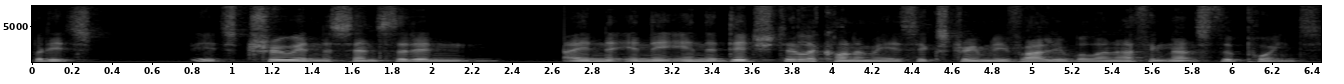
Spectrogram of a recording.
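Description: A man with a plain, everyday voice speaks at a fairly high pitch with ordinary pitch variation. The recording is very clean, with a silent background. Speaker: digital transformation consultant. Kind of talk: casual interview.

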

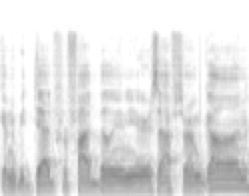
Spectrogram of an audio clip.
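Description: The background stays quiet while a man with an unremarkable speaking voice talks, his pitch fairly low and its variation ordinary. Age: 30s. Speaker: podcast co-host, game designer. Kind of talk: casual chat.

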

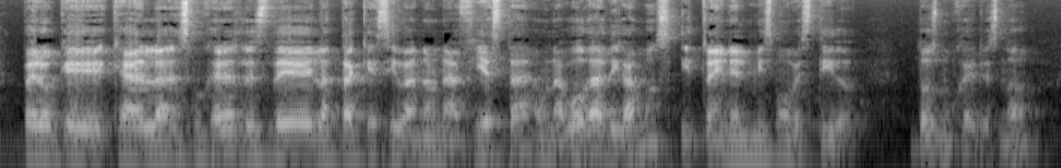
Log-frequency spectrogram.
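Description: Music plays in the background. A man talks at a very fast pace with ordinary pitch variation. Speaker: podcast co-host. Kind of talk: casual chat. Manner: halting, many fillers.

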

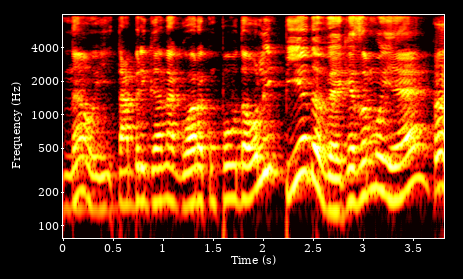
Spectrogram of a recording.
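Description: A man speaks with a high pitch and lively intonation. Noticeable background noise sits behind him. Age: 20s. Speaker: comedian and architect. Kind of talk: casual chat.

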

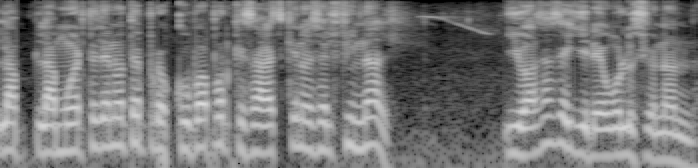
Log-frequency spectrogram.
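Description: Recorded very clean with a silent background and a dry, close sound with no echo, a man speaks at a fairly high pitch with ordinary pitch variation. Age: 20s. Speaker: spiritual podcast host. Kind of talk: spiritual talk. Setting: outdoors in a park.

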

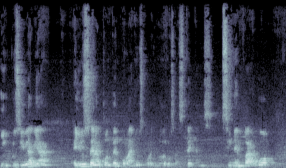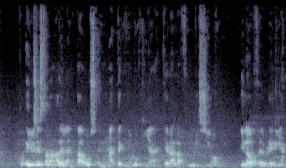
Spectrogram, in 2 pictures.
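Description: There is noticeable background noise and audible room echo. Through it, a man speaks at a moderate pace. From Mexico, Michoacán (Santa Clara del Cobre). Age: 30s. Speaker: entrepreneur. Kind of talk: interview.

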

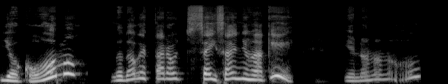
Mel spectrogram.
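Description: A man keeps a moderate pace, his sound dry and close with no echo. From Puerto Rico (Salinas, south coast). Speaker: pastor and theology student. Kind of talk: casual interview.

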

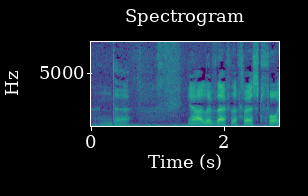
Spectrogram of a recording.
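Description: In a Cumbrian accent, a man speaks with a dark, mellow tone and ordinary pitch variation. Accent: Cumbrian northern English. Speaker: podcaster. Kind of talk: casual monologue. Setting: outdoors on a hilltop. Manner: halting, many filler sounds.

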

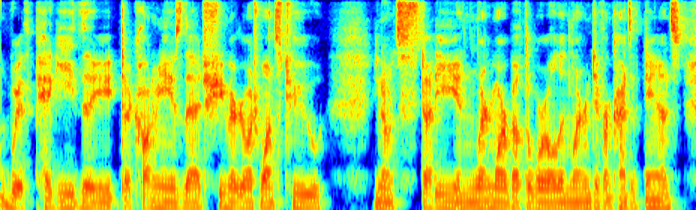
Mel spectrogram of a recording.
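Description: In a Western Canadian accent, a man speaks at a fairly low pitch with monotone, flat intonation. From Western Canada (Kelowna, British Columbia). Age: 20s. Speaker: podcast host and tabletop game master. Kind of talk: casual solo monologue.

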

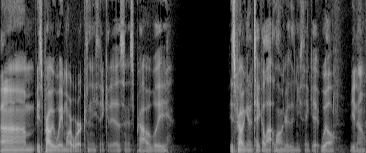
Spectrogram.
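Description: With a very deep, low pitch and vocal fry, a man speaks at a fairly quick pace with lively intonation and big swings in loudness, on a very clean recording with a silent background. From US Midwest, Iowa. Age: 30s. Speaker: writer and adventure filmmaker. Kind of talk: interview. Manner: halting, many fillers.

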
